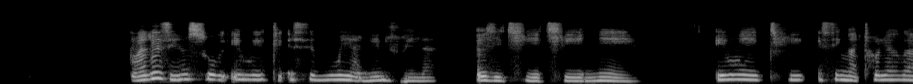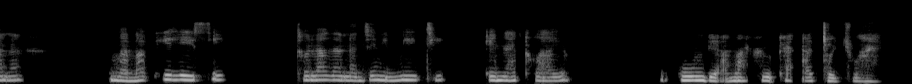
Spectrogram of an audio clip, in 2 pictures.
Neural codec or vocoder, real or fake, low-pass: codec, 24 kHz, 1 kbps, SNAC; fake; 7.2 kHz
